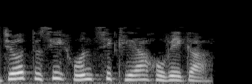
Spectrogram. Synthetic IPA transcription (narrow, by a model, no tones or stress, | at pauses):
d͡ʒoːt̪ʊsĩhoːnsɪkʰlijaɦoʋeːɡaː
